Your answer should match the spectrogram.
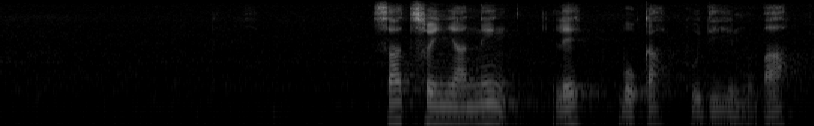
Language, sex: Southern Sotho, male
